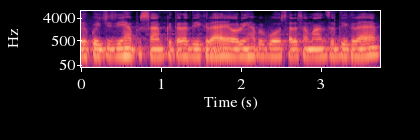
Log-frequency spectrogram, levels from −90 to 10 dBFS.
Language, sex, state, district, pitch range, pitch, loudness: Hindi, male, Haryana, Jhajjar, 115-120 Hz, 115 Hz, -16 LUFS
